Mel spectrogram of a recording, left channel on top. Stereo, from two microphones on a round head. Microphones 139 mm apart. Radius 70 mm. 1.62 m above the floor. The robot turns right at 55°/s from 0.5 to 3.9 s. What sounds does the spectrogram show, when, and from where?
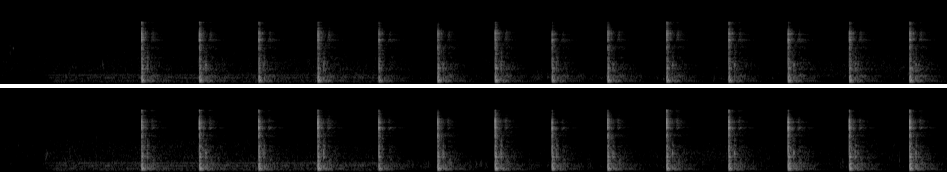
1.4 s hammering: 5° left (ahead or behind), 0.8 m; by 9.3 s 25° right (ahead or behind), 0.8 m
